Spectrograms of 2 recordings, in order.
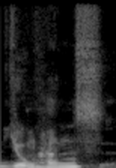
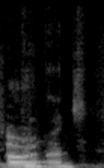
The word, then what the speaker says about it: Junghans: What strikes me with that Junghans, that is the proper pronunciation, by the way, Junghans, is it doesn't have a changing city ring.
